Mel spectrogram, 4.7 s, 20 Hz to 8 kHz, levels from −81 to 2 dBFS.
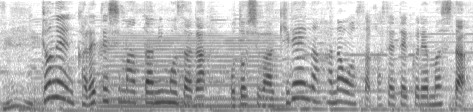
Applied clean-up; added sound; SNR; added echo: none; Wind instrument, woodwind instrument; 11 dB; reverberation time 1.8 s.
